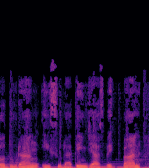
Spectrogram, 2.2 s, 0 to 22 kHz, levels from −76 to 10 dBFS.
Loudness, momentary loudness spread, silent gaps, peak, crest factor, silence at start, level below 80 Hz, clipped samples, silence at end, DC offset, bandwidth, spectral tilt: -23 LUFS; 4 LU; none; -10 dBFS; 14 dB; 0 s; -38 dBFS; under 0.1%; 0 s; under 0.1%; 14 kHz; -6 dB/octave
